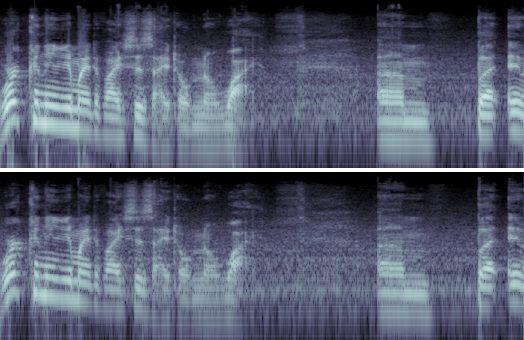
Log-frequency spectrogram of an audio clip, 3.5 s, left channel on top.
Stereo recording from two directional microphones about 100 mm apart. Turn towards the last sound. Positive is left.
turn(degrees=25)  # may be behind; listen again after turning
